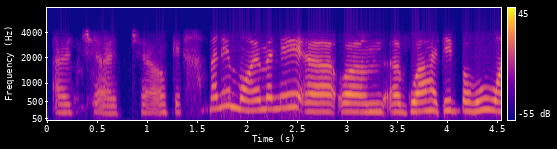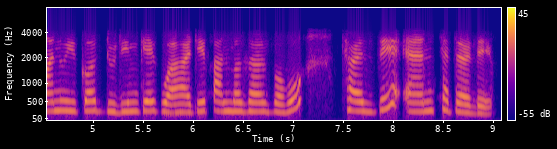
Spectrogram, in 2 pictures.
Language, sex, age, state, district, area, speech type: Assamese, female, 18-30, Assam, Kamrup Metropolitan, urban, conversation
